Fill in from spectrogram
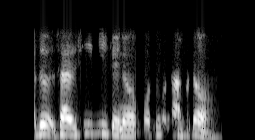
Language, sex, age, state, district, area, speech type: Manipuri, male, 45-60, Manipur, Imphal East, rural, conversation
